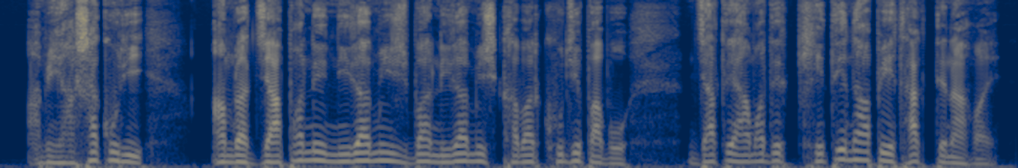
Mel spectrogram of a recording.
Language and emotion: Bengali, fearful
